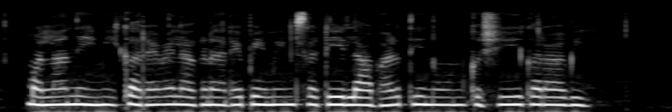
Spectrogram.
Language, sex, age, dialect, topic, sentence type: Marathi, female, 36-40, Standard Marathi, banking, question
